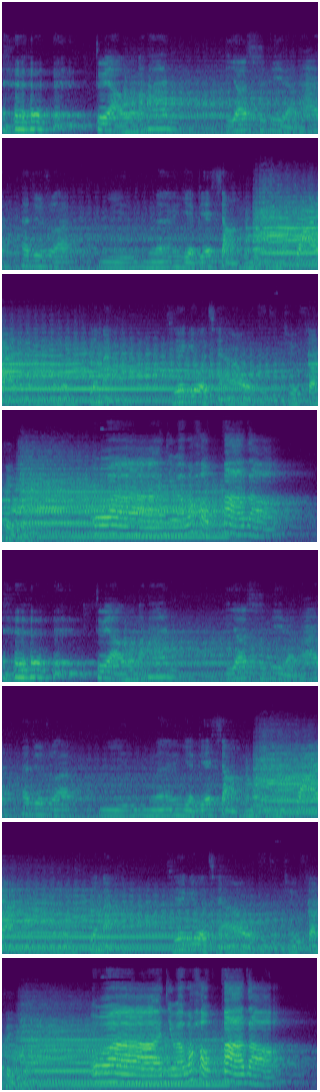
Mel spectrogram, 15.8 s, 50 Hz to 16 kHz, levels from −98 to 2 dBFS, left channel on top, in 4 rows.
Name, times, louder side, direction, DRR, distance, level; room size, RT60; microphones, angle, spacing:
voice 1, 0.0-2.1 2.8-4.8 5.2-9.5 10.0-12.3, left 1 dB, 20° left, 7 dB, 0.6 m, -40 dB
sound 1, 1.5-14.7, left 3 dB, 60° left, 1.4 m, -38 dB
voice 2, 13.0-15.4, right 5 dB, 35° right, 9 dB, 0.4 m, -29 dB
24.5 x 9.5 x 3.4 m, 2.2 s
head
